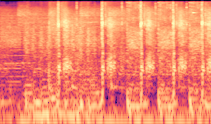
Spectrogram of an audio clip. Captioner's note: gun fires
